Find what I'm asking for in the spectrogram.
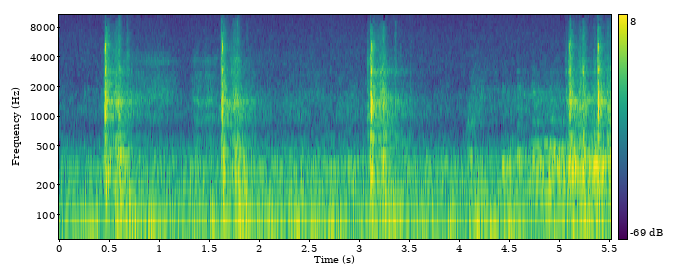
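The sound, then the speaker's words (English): Muffled typewriter keystrokes from someone typing while wearing gloves: a few sparse, soft clacks spaced over several seconds against a faint steady hiss. “My hands are cold. Anyway, what's wrong with typing in gloves?”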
